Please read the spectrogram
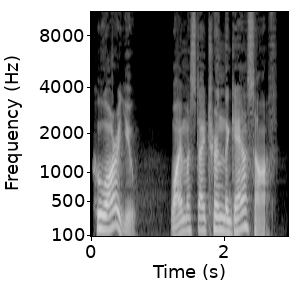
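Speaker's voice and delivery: baffled, both questions lifted high; surprised. A narrator's reading. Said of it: "David says in surprise".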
